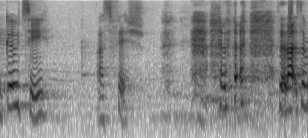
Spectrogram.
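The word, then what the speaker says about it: ghoti: The answer is fish. And that's because you've got the f sound, the GH, as in tough.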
